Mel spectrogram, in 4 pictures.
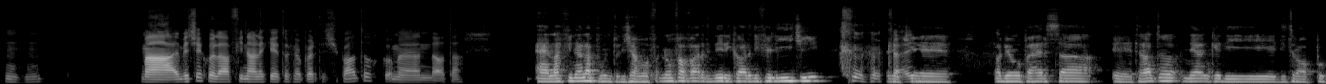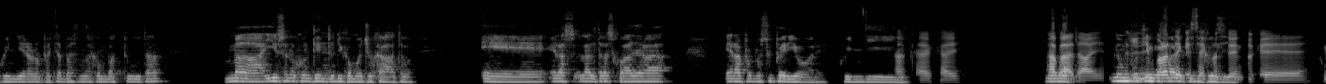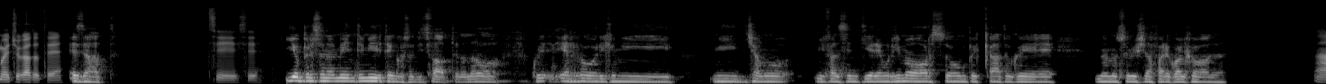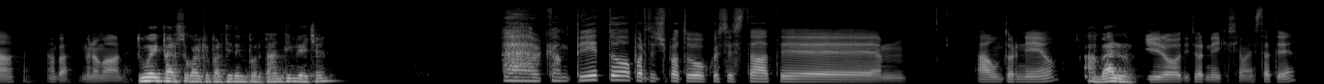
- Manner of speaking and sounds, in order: other background noise; chuckle; "Okay" said as "kay"; "proprio" said as "propio"; "vabbè" said as "abbè"; sigh
- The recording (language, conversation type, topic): Italian, unstructured, Qual è il posto che ti ha fatto sentire più felice?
